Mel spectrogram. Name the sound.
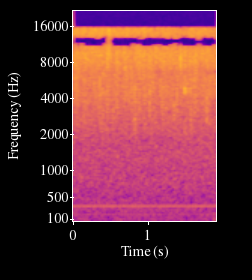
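heavy rain falling outside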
